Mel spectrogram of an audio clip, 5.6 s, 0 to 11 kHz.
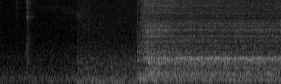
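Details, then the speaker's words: Midea HealthGuard Smart 13kg (MF200) washer on Cama e Banho cycle, white cotton load, glass around 51–52°C: quiet hum, then sudden steady rush of water adding for the main wash, display at 1h16; normal fill. "tá adicionando água agora para fazer a lavagem principal tá o display tá marcando 1 hora e [Música] 16"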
